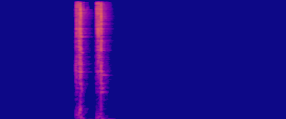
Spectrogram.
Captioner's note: click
